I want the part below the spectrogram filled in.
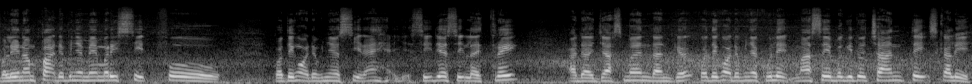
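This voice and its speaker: A man with a high pitch and fairly even intonation speaks at a moderate pace, the sound dry with no echo and light background noise. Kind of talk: casual car review commentary. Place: street. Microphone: phone near.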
